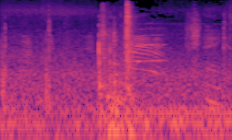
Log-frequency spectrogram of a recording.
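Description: A metal door creaks and bangs open.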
